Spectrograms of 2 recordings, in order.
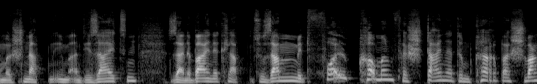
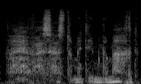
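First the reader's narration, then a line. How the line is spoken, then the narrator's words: Whispering. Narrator (German): flüsterte Harry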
